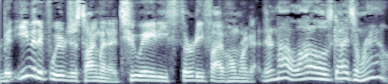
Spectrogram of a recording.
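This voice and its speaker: Speaking with an American accent, a man sounds somewhat breathy, and his pitch swings very widely. The background is quiet. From Tacoma, Washington. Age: 40s. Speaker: baseball analyst and writer. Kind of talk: casual chat.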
